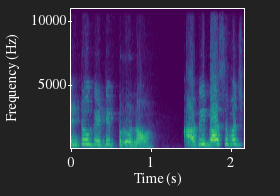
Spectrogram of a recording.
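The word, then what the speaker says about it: interrogative: कुछ लोग इसे इंट्रोगेटिव भी पढ़ते हैं, लेकिन इसकी सही प्रोनाउंसिएशन इंट्रोगेटिव होती है, ठीक है।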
